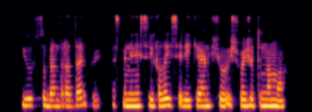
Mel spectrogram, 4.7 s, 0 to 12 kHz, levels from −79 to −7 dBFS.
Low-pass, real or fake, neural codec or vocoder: 7.2 kHz; real; none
